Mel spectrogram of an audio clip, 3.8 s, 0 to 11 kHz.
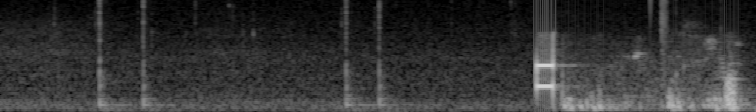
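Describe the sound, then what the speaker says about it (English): A phone keypad pressed for star 6 during a redistricting commission call-in gives a single clear dual-pitched tone after a few faint clicks, followed by a muffled voice on the line. "please follow the prompts to press *6 and unmute your phone"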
